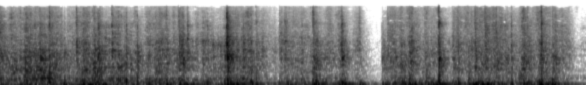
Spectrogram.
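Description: Long nails scratch and pick at crumpled kraft packing paper with rows of perforations. Dry, crackling rasps and bright clicking picks are heard over a steady low rumble, with a sharp snap near the middle and a brief drop in level before the scratching resumes.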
